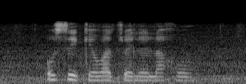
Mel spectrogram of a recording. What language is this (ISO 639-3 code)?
tsn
